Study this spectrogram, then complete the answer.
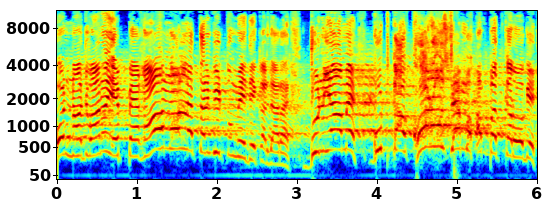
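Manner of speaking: emphatic list building to a high peak; fiery preaching. Real, not acted. Preacher warning youths against loving gutka promoters, fiery preaching. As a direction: hammer each item, then climb into a ringing warning.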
